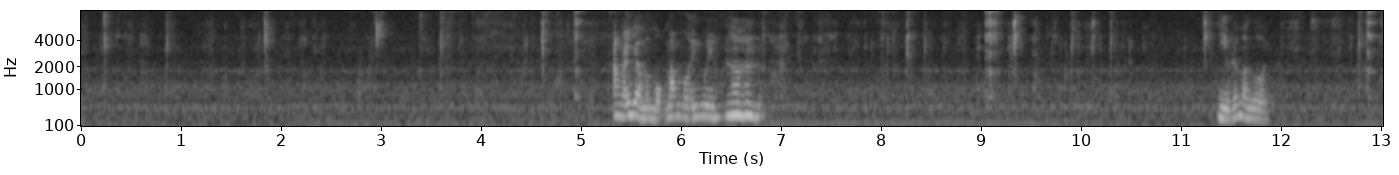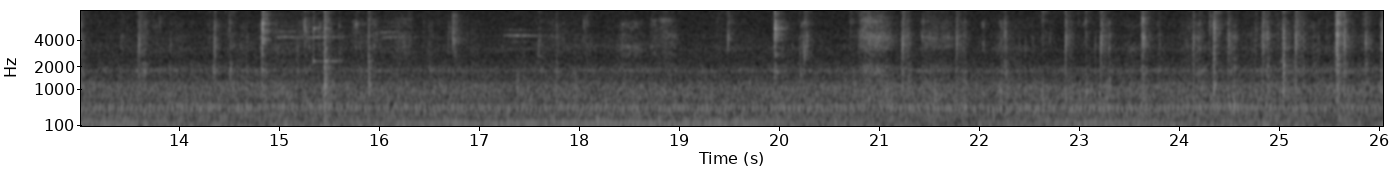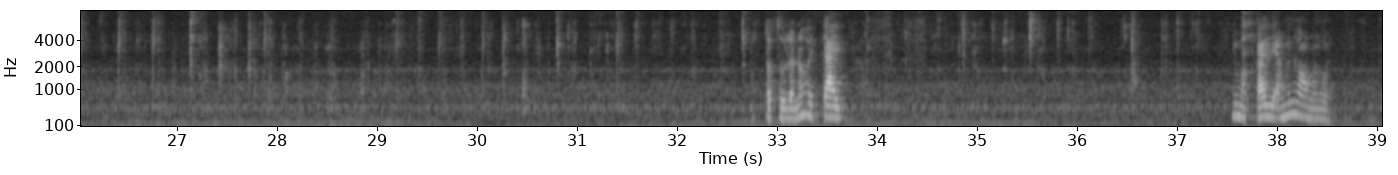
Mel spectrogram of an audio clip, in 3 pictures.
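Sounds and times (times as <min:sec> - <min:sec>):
crunchy chewing of salad: 0:00.0 - 0:05.3, 0:06.8 - 0:11.4, 0:12.0 - 0:33.0, 0:33.7 - 0:37.8
steady low hum: 0:00.0 - 0:39.0
chopsticks clicking: 0:12.7 - 0:13.8.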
